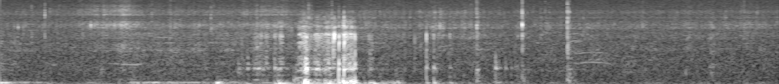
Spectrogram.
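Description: Water splashing and sloshing around kayaks, loudest a little over two seconds in, over a low wind rumble on the microphone; a few small knocks and drips follow and it grows quieter.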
